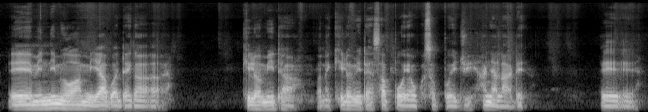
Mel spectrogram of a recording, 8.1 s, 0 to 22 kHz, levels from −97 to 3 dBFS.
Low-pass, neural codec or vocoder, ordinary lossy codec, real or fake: 19.8 kHz; none; none; real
